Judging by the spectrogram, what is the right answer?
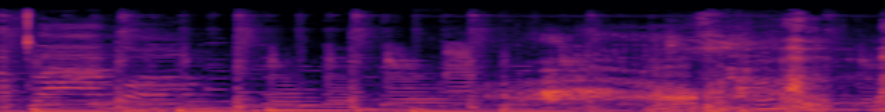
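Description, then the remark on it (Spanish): A dog growls and barks loudly, with harsh rumbling snarls broken by sharp, repeated barks throughout, sounding agitated and continuous with no clear pauses. “Oye, pues un beso a todos los dueños, mira, a los perros. Mira, ese está sano, ¿eh?”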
